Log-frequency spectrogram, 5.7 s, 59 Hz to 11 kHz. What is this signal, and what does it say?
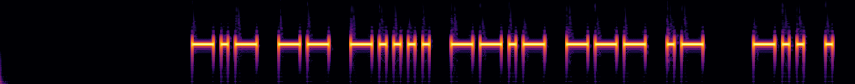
Morse code, heard as a keyed tone, about 25 wpm, 700 Hz. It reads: KM6QOA DE
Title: USA Callsign DE Callsign - 6 Characters - 25wpm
